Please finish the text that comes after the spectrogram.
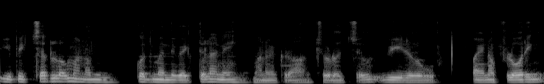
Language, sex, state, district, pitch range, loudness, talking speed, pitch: Telugu, male, Andhra Pradesh, Guntur, 105-115 Hz, -31 LUFS, 155 wpm, 110 Hz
